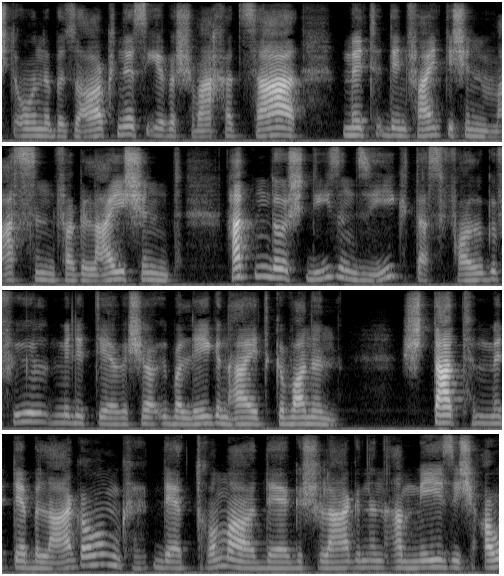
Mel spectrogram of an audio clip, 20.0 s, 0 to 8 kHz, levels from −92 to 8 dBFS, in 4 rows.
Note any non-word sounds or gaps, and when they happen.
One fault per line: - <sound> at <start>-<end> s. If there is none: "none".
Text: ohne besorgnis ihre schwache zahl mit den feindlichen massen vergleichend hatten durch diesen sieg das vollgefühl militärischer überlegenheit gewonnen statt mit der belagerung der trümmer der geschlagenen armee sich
none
